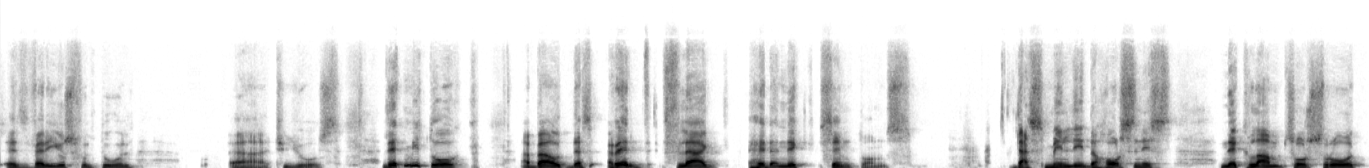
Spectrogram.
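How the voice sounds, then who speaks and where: A man's voice: mid-range voice, darkish tone. A man, an ENT doctor, giving a medical webinar lecture, listing symptoms one by one with careful restarts.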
